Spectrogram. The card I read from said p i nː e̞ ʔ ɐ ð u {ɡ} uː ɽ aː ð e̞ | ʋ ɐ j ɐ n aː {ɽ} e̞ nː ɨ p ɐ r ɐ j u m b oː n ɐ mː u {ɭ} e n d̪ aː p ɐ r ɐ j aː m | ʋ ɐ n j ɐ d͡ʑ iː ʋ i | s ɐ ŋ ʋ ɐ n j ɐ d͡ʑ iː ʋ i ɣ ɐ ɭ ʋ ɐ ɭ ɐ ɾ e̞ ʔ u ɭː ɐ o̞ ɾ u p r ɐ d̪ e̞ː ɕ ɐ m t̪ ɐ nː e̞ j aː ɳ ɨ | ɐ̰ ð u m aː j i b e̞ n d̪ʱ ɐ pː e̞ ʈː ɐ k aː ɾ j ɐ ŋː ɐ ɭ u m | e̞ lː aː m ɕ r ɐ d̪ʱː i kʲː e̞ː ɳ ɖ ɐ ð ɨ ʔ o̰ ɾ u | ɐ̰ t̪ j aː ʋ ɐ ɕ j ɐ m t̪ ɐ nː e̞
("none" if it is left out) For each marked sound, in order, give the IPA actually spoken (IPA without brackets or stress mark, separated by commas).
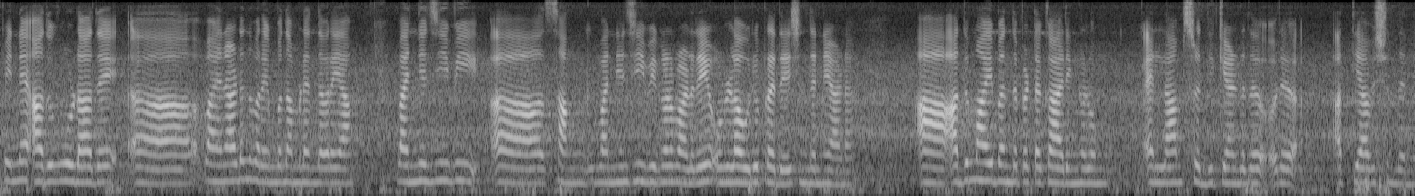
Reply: k, ɽ, ɽ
